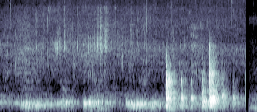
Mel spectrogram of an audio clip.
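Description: Green chilli, garlic and peanuts are pounded and crushed with a pestle. Soft scraping and grinding runs throughout, with sharper, louder knocks toward the end, and no voices.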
